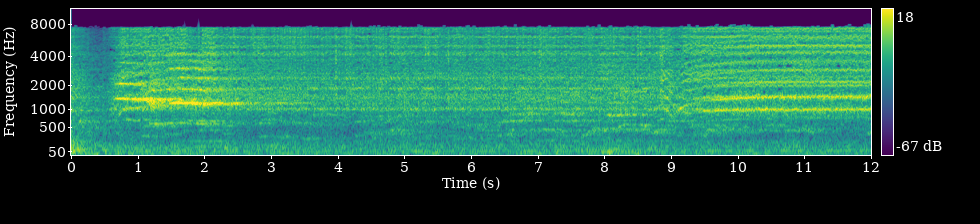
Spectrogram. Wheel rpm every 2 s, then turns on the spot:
90, 160, 160, 160, 150, 160.
none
